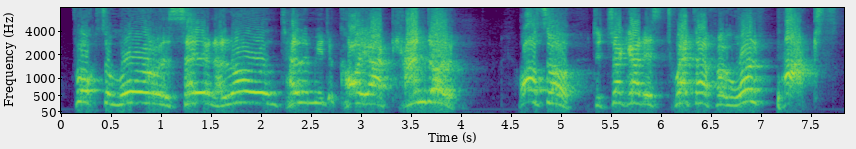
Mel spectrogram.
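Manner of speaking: loud, high mock Scottish shout. Streamer reading a viewer's message in a shouted Scottish accent. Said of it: "Scottish is not just screaming".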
